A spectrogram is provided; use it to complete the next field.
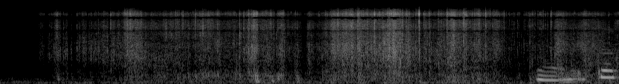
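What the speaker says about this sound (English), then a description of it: "And it has this really nice tissue paper." Soft tissue paper rustles and crinkles steadily while a small YSL Rive Gauche tote is unwrapped, with a faint bird call near the end.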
